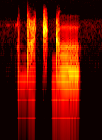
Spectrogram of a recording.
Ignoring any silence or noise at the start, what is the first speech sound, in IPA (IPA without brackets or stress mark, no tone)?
dˤ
